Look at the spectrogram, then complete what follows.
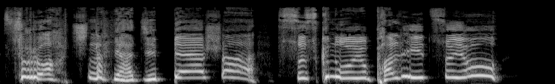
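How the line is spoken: Hoarse wheezing cry, young man. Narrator (Russian): Страшно захрипев, словно в легких сидел кинжал, юноша выкрикнул

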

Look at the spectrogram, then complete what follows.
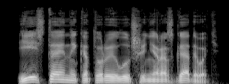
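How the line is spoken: Cheerful. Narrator (Russian): весело сказал он

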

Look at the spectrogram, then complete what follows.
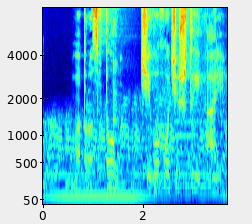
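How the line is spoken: Barely audible. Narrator (Russian): Еле слышно произнес он

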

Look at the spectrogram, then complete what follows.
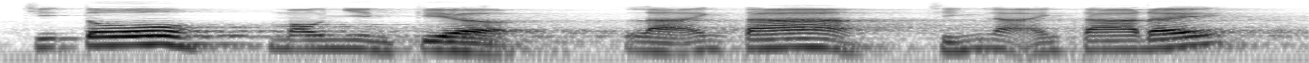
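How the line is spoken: Low, gleeful, secretive voice. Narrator (Vietnamese): Lục Lộ làm ra vẻ bí hiểm, hạ thấp giọng hớn hở bảo rằng

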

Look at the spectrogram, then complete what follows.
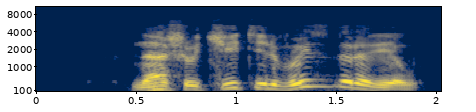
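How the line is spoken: Loud exclamation. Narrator (Russian): Громким голосом воскликнул Сунь-Укун

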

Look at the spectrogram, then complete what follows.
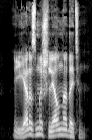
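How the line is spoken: Calm reply. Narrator (Russian): спокойно ответил Артём

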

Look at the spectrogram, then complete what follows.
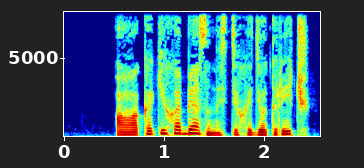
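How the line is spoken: Gentle question. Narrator (Russian): ласково спросила Ирина

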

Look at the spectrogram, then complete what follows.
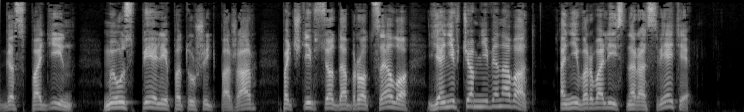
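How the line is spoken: Shouted. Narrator (Russian): закричал

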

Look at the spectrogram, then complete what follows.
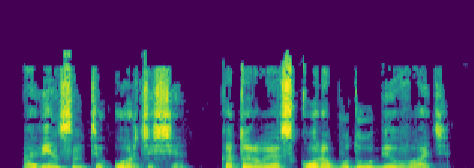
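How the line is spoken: Young man growling. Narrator (Russian): прорычал парень

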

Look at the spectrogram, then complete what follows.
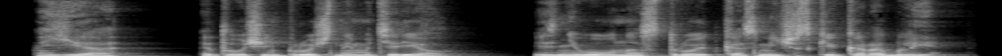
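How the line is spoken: Plain. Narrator (Russian): ответил

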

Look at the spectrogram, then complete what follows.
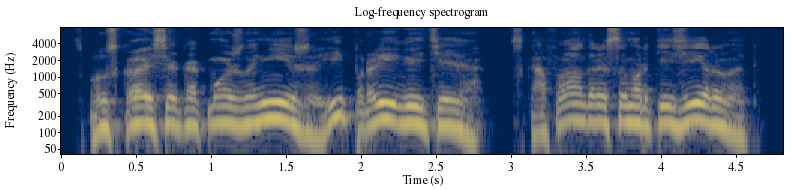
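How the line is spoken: Barked command. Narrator (Russian): рявкнул Константин

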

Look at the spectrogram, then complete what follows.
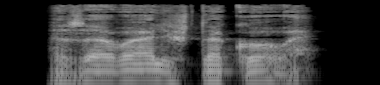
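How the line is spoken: Hoarse reply. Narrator (Russian): отчего-то сипло ответил Рейдер

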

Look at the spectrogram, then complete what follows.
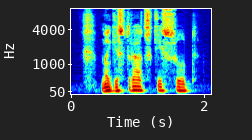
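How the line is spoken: Dejected prisoner's reply. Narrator (Russian): уныло ответил пленник

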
